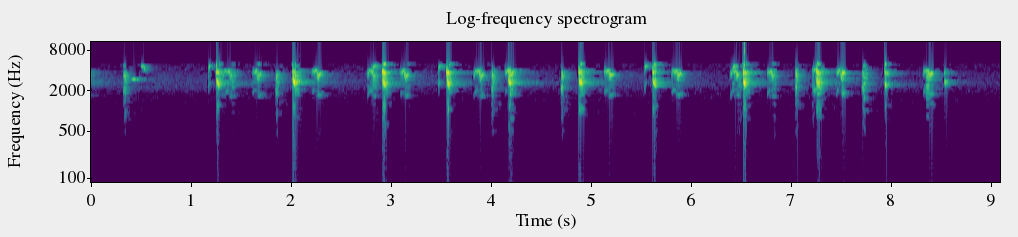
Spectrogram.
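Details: During head bowing and nest scrape courtship on 4 March 2022, the resident UC Berkeley peregrine falcons give scratchy, creaking chips, starting sparse, then grouped in quick clusters of two to four notes with brief gaps, picked up by a livestream camera.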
